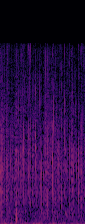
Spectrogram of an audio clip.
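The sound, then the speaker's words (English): Steady rain drums on the tin roof of a shelter, a dense, continuous patter with sharper individual drop hits scattered throughout. No voices are heard. “Yeah, here's the sound of the wind or the, the rain beating on the tin roof of the shelter while I'm in here cozy and dry”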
